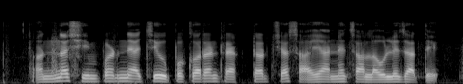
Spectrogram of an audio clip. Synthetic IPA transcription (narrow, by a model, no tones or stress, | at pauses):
ə̰nːəɕimpəɽnjat͡ɕeupəkəɾəɳʈɾæk̚ʈəɾt͡ɕjasa̰ɦjanet͡saləʋled͡zat̪ḛ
